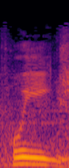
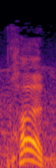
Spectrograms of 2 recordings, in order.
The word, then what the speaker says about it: Puig: This fella claims that over there you pronounce it Pudge. However, we've done considerable checking, and even in Catalan, which is a province in northern Spain, north of Barcelona, it's still Puig.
